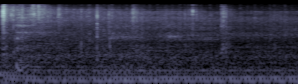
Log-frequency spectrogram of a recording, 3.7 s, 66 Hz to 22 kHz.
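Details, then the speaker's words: Ford Mondeo Mk3 1.8 petrol Zetec with check engine light, codes P0300, P0301 and P0304: a heavy, uneven, lumpy rumble two or three times a second with little throttle response and some exhaust whistle; misfiring cylinders. "okay well it has started doesn't sound too good does it well we have a check engine light there which is no surprise not a lot of response in the throttle down there"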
